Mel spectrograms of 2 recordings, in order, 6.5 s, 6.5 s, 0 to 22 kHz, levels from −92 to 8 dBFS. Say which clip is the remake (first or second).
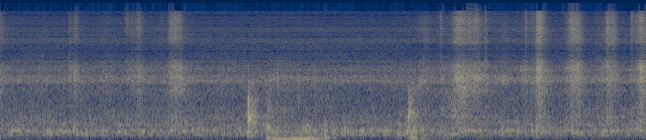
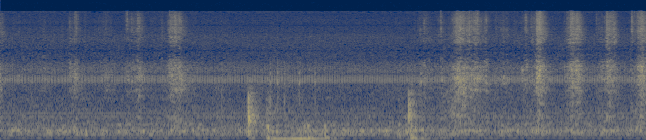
first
